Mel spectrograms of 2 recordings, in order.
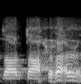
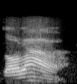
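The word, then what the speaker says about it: طلل: Kaanahu bukan tolol bacanya tolol lagi tolal.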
